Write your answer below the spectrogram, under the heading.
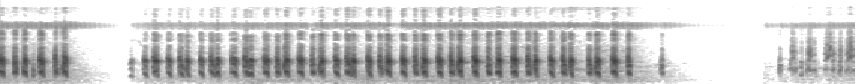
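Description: A chukar partridge gives a long, rapid run of harsh clucking chuck notes, about two per second, pausing and resuming, over a steady high hiss.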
